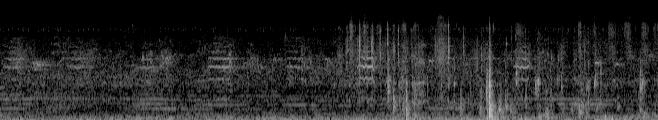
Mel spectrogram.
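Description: Birds calling in short, pitched phrases, over a steady low rumble. A few sharp knocks in the aluminium boat, the loudest about ten seconds in.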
